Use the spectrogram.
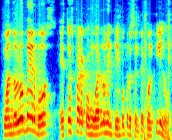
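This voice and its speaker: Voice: mid-range voice, animated, brisk, highs cut off. Patient teacher repeating each example. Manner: addresses the viewer directly, often with a coaxing "look". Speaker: English teacher. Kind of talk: explaining grammar rules to students.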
